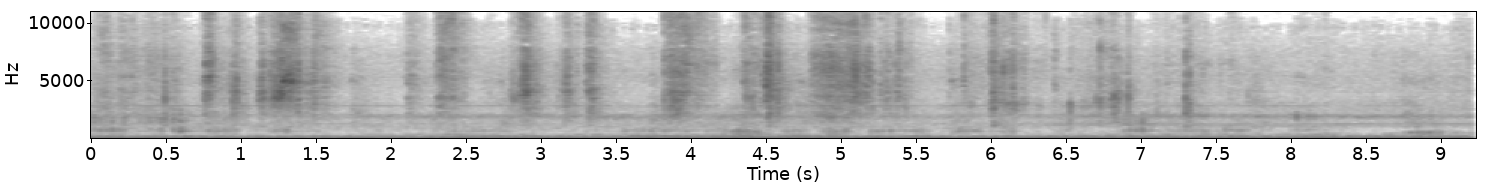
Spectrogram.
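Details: Totoshka, a three-legged domestic cat, purring while eating, playing, walking or play-fighting with a hand; a steady low rumbling purr runs throughout, with scattered soft clicks and rustles above.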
